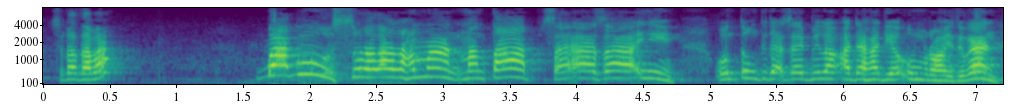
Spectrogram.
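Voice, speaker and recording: A man preaching a sermon to a study gathering. He recites scripture slowly, explains it plainly, and jokes with the audience. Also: very high-pitched, highs cut off. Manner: joking with the audience, voice rising when animated. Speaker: Islamic preacher.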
